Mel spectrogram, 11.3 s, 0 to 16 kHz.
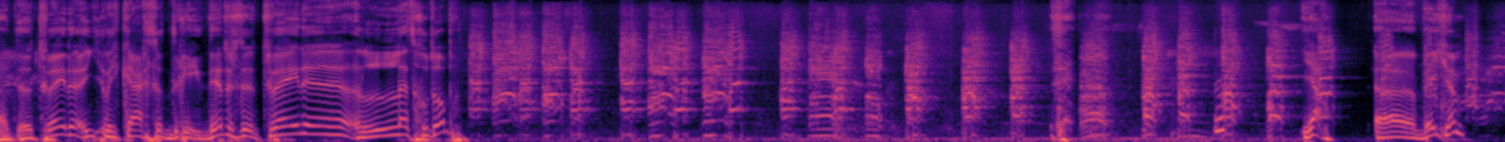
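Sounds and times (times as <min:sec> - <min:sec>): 
speech: 0:00.1 - 0:04.0, 0:09.8 - 0:11.2
Egyptian geese honking: 0:03.5 - 0:11.2.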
